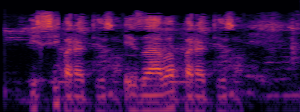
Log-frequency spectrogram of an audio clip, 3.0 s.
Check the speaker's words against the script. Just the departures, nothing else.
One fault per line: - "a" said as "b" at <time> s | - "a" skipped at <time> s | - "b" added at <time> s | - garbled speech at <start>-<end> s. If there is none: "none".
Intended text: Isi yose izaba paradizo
- "yose" said as "paradizo" at 0.6 s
